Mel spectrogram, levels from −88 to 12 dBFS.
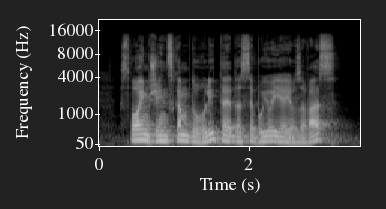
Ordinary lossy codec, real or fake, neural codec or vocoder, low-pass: none; real; none; 14.4 kHz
